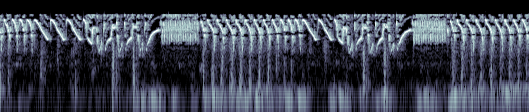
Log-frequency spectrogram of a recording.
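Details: Kept domestic canary in energetic 'gacor isian' style, rapid downslurred whistles in quick series, broken by two dense buzzy rattles, with swooping rising notes; faint low rumble beneath.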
